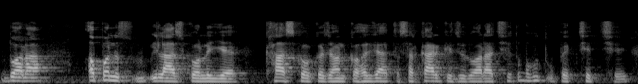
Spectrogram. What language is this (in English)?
Maithili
